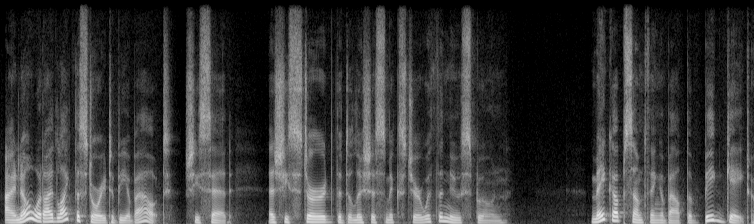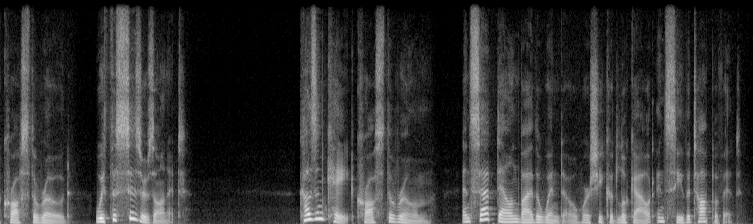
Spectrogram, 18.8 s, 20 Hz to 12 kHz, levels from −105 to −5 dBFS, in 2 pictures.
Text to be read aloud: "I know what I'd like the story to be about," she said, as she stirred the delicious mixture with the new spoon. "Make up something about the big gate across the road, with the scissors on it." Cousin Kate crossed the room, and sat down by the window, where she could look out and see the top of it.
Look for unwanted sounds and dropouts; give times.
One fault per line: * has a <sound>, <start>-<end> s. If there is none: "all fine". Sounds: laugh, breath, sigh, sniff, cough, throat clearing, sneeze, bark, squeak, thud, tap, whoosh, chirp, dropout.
all fine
